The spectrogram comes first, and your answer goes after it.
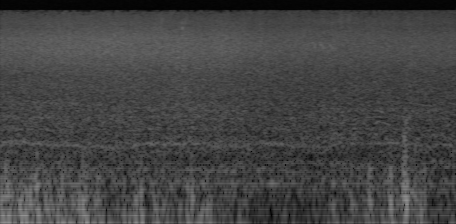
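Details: Bees and other insects working lavender flowers in Brittany; a continuous droning hum carries over low, gusty rumbling of wind or handling, the buzz holding steady across the whole stretch.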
